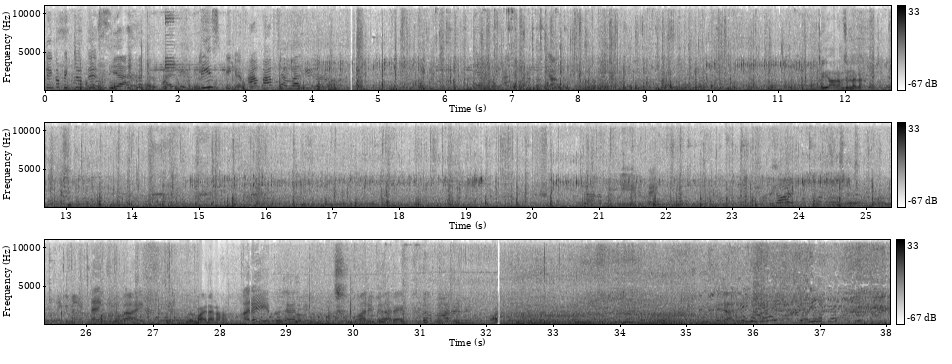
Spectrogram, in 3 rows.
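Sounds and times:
motorboat engine rumbling: 0.0s - 38.0s
faint voices: 33.3s - 38.0s.

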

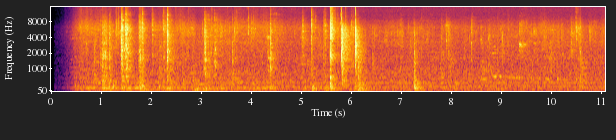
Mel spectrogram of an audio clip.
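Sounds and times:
low room murmur: 0.3s - 11.0s.

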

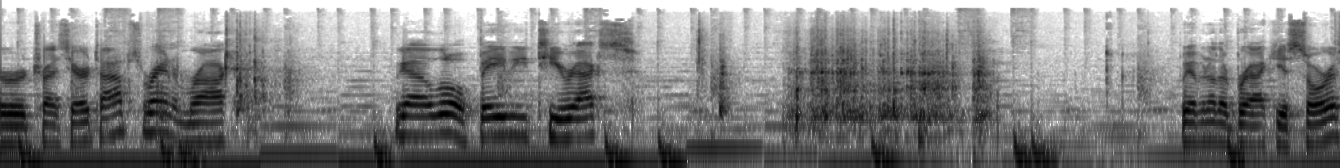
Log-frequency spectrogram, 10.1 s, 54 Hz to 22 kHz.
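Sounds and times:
plastic toys clattering: 5.3s - 7.5s.

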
